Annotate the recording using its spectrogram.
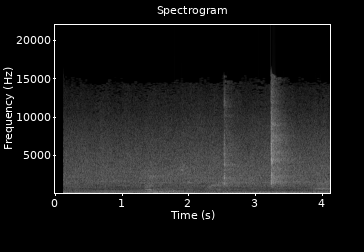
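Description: Forklift running steadily with a low drone and hiss, with two sharp knocks about two and a half and three and a quarter seconds in, the second louder.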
